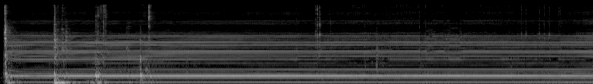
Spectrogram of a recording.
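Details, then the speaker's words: Bosch GWS 9-115S 115mm angle grinder with a burnt-out armature. A steady mains-frequency hum with a few light clicks early on. All the armature segments are shorted together, though not to the spindle, so it only hums instead of turning. "And that vibrating noise is the frequency of the power going on. So as the sine wave goes between positive and negative, it's actually turning on and off the magnet, or the magnet being generated by the armature. That's where you're getting that noise from it. So that is actually totally shorted out."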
